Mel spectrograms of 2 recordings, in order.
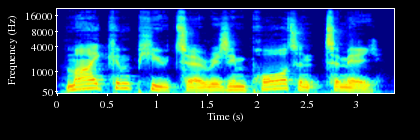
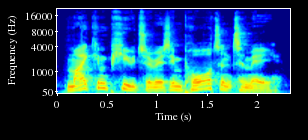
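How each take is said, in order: First: It is said more slowly than normal speech. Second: It is said at normal conversational speed.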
